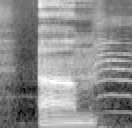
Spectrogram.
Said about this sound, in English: I have a cat. He often comes in here and makes a noise.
